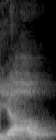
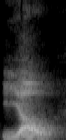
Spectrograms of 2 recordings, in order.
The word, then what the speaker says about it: Yahweh: pronúncia do seu nome, Yahweh. O Yod é o I, o Re é o A, o Vav é o U.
